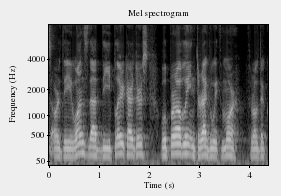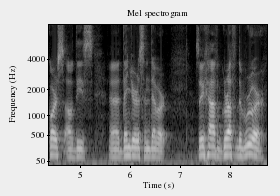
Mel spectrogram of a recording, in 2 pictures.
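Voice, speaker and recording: A man presenting a review in an explanatory, methodical way, as the host of a tabletop game channel. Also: medium pitch. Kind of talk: semi-scripted review narration, explanatory.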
